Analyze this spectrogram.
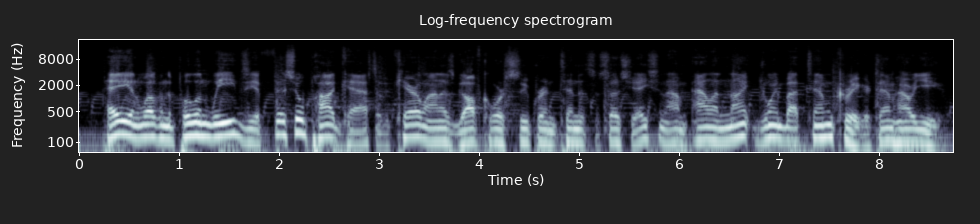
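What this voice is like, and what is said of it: Polished radio announcer voice. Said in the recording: “does his radio voice ... on the intro, hey, welcome in. It's like this whole different dude comes out of you”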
